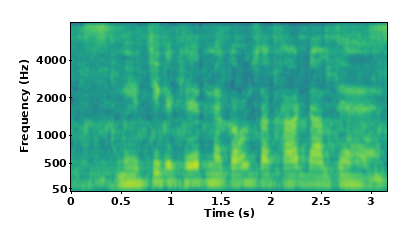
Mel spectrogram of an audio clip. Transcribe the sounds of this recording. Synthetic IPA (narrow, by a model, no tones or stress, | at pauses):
miɾt͡ʃikekʰeːt̪mẽkɔːnsakʰaːʈ̚ɖaːlt̪eɦɛ̃ː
